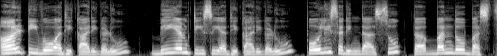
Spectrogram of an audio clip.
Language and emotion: Kannada, neutral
